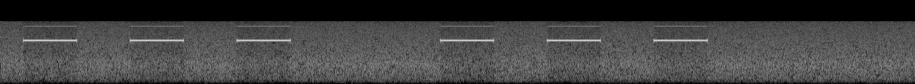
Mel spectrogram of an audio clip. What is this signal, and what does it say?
Alarm pattern, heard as an alarm's beeps, played twice, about 3000 Hz. Temporal three. Smoke or fire, evacuate.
